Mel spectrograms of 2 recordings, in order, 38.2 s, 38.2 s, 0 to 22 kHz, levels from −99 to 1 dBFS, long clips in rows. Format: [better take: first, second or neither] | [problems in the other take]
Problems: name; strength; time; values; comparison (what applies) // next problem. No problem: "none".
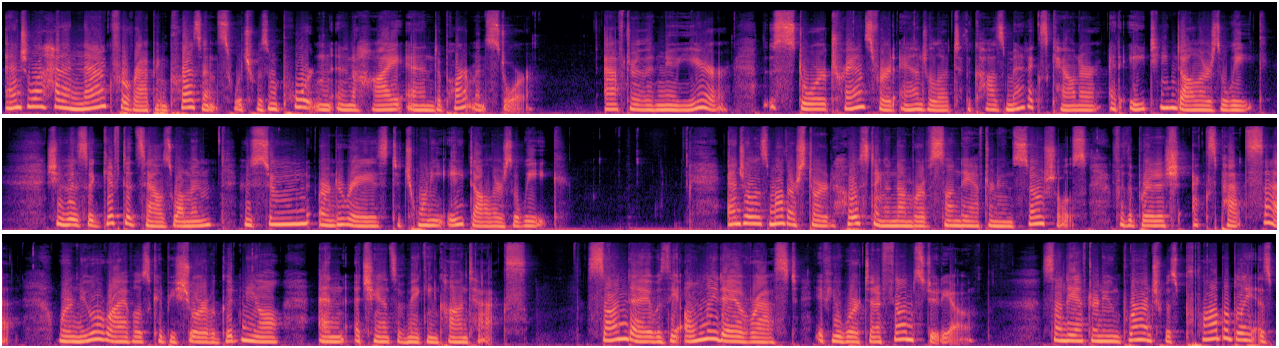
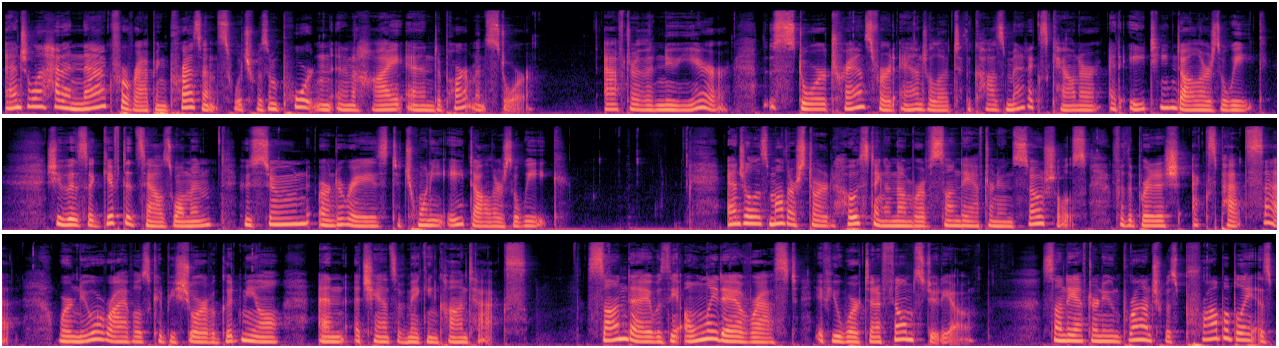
second | distortion; slight; 9% of the sound clipped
